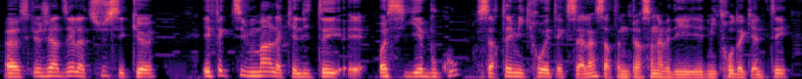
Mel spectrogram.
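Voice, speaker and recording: Young Québécois man, measured and hesitant. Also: medium pitch, steady tone, soft background music. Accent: Québécois French. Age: young adult. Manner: measured, hesitant with many fillers. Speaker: sound mixer. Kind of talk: casual Q&A answers.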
